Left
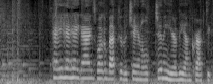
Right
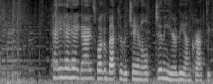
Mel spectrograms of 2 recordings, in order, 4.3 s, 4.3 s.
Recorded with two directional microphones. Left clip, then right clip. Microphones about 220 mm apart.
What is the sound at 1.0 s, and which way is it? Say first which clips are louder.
A woman's voice: right 2 dB; 10° right (ahead or behind).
